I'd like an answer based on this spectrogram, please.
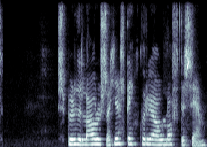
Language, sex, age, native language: Icelandic, female, 18-19, Lithuanian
